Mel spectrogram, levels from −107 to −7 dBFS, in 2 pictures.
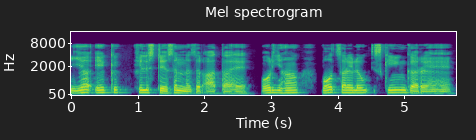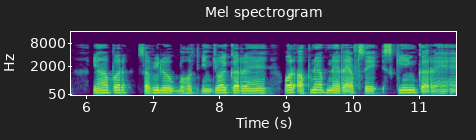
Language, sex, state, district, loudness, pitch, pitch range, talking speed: Hindi, male, Bihar, Jahanabad, -17 LUFS, 135 Hz, 120-145 Hz, 180 wpm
